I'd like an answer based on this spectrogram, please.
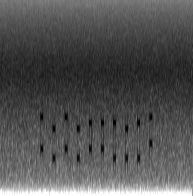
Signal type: DTMF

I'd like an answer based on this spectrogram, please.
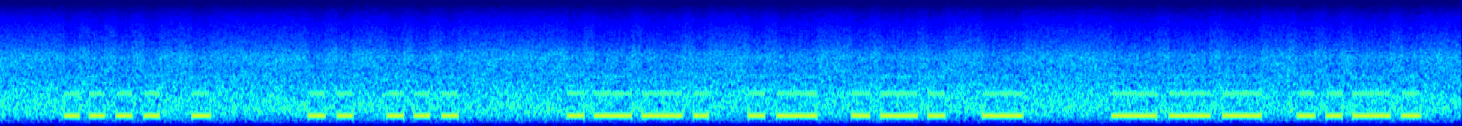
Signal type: Morse code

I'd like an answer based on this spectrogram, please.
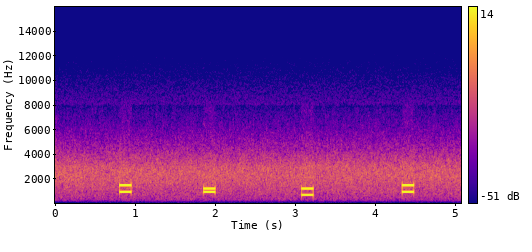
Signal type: DTMF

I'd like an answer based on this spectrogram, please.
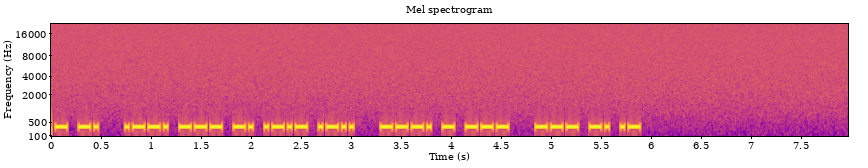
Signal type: Morse code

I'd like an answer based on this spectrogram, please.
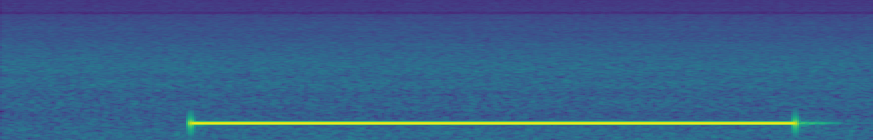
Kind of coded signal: telephone call progress tone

